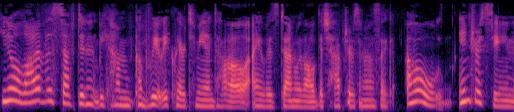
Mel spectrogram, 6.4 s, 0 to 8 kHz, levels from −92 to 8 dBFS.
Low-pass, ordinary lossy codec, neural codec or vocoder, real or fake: 7.2 kHz; MP3, 32 kbps; none; real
